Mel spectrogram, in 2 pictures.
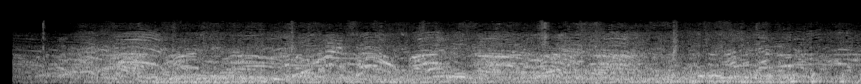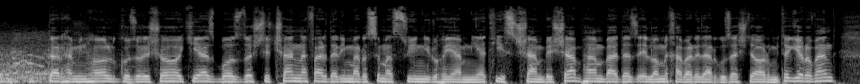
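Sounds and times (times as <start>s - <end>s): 
funeral crowd shouting a name: 0.2s - 9.3s
speech: 8.1s - 17.1s.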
